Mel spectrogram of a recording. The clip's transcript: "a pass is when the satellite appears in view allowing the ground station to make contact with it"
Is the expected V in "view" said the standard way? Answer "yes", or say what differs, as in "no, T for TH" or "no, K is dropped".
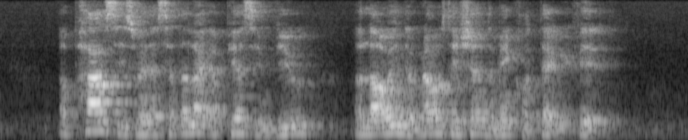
yes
